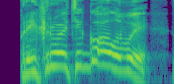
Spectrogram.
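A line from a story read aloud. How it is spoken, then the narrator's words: Yelled. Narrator (Russian): завопил Оша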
